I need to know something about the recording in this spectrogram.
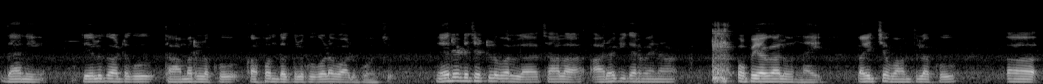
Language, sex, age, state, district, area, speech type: Telugu, male, 30-45, Andhra Pradesh, N T Rama Rao, rural, spontaneous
